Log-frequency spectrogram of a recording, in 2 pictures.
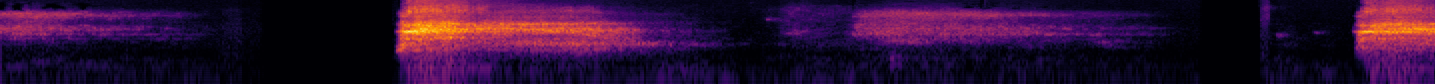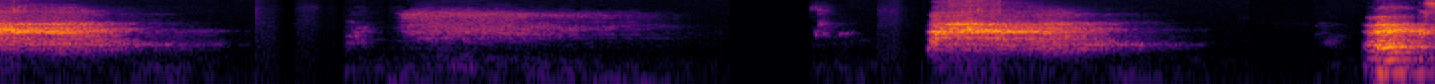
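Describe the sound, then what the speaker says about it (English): Lion's breath yoga exhales with the tongue out, three forceful, breathy rushes of air a few seconds apart, each preceded by a softer inhale, close and clear in a quiet room. "if you'd like to do lion's breath, then as we exhale, really stretch the chest forward and stick the tongue out of the mouth as you exhale"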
